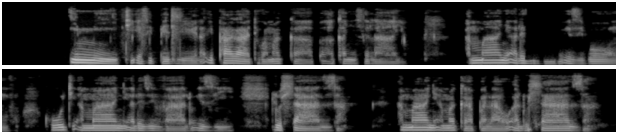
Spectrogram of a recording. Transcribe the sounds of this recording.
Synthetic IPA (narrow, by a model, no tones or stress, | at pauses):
imitʰiʔesib̥ʱɛɮɛlaipʰaɣatʰiɣwamaɡ̥ʱab̥ʱaːkʰaɲisɛlaːjɔ | amaɲɛalezivalɔeziβoːɱvuɣutʰiamaɲɛalezivalɔeziluɬaːzaː | maɲɛamaɡ̥ʱab̥ʱalawɔaluɬaːza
